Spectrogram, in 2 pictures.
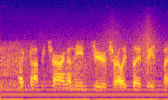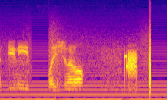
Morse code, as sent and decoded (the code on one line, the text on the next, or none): none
